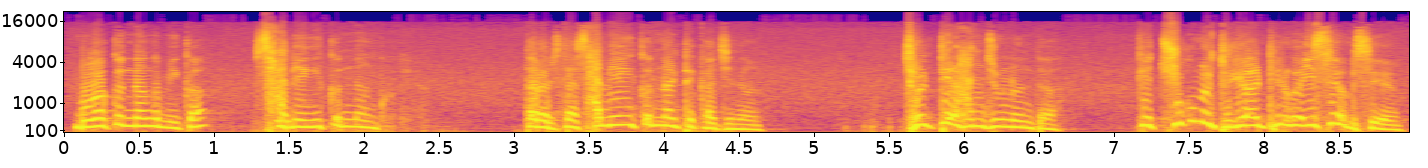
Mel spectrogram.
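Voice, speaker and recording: A woman's voice: a little high, expressive, fast talker, darkish tone, low-quality recording. A woman pastor from Busan, preaching a sermon in a chatty way with laughing asides and call-and-repeat lines.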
